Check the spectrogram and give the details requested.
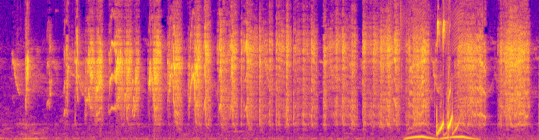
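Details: Crescent-chested babbler song, a recording played to caged birds of its kind to coax them into singing: a dense run of high, rapid chirps and twitters, with a pair of looping lower sweeps near the end.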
